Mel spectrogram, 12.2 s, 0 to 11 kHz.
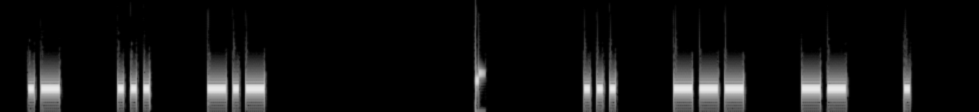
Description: Morse code, heard as a keyed tone, about 15 wpm, spaced as for 9 wpm, 700 Hz. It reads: ASK SOME
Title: 3x Character Spacing - Top 200 Words - 15wpm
